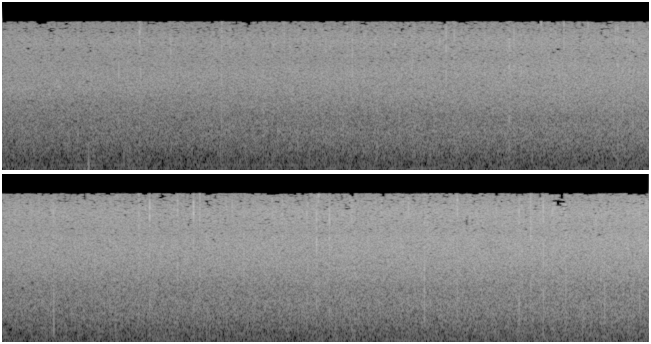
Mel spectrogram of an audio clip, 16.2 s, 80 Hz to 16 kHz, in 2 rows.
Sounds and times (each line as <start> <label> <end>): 0.0 droplets hitting leaves 16.1
0.0 wider pouring rain 16.1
